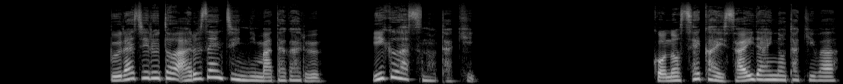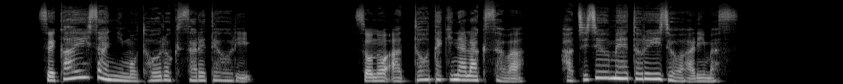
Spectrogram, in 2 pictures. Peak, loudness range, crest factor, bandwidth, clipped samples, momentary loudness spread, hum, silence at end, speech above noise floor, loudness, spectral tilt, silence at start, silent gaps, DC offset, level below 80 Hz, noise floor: -4 dBFS; 6 LU; 22 dB; over 20 kHz; under 0.1%; 13 LU; none; 1.05 s; 60 dB; -25 LUFS; -4.5 dB/octave; 1.1 s; none; under 0.1%; -80 dBFS; -84 dBFS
